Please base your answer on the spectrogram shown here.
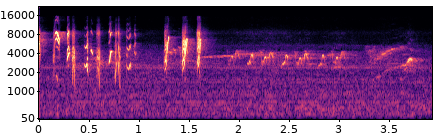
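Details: Young Javan white-eye, used as a lure recording to get other birds singing. Bright, sharp high chirps come in a quick burst, then a softer run of thin rising twitters fades out.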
